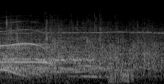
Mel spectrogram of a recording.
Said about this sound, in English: Come on, if you believe it, let's give God a big clap of praise right now.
